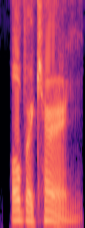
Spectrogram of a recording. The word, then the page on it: overturn: American English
